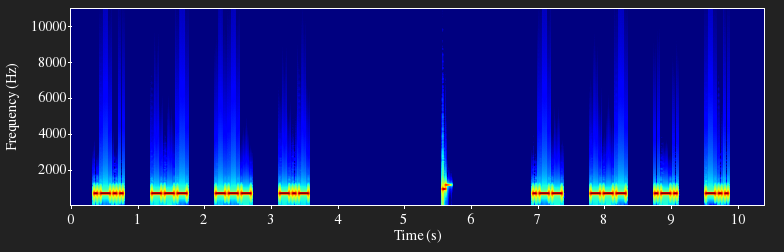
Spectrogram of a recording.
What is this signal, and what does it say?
Morse code, heard as a keyed tone, about 25 wpm, spaced as for 14 wpm, 700 Hz. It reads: LOOK WORD
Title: 3x Character Spacing - Top 100 Words - 25wpm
